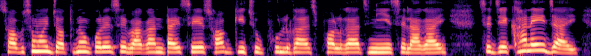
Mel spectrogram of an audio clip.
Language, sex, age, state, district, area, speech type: Bengali, female, 45-60, West Bengal, Nadia, rural, spontaneous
